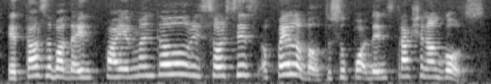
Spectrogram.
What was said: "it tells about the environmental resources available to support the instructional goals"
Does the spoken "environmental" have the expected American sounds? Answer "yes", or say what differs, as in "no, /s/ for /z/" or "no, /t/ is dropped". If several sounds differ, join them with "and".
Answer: no, /ɹ/ is dropped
